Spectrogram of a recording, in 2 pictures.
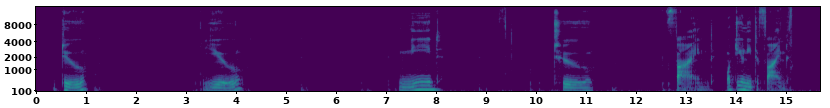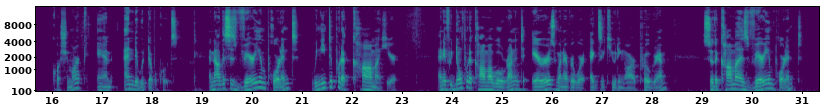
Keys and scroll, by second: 1.2 0, 3.3 1, 3.6 7, 4.2 5, 5.4 0, 9.0 0, 10.0 4, 10.4 7, 11.6 0, 22.2 ,.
